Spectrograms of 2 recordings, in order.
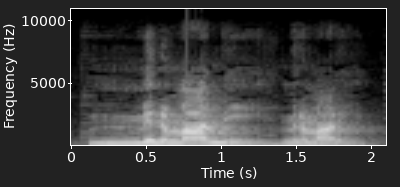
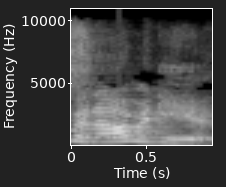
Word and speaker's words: Menominee: Minamani. So close. Are you serious? Menominee.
